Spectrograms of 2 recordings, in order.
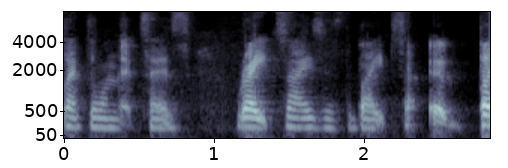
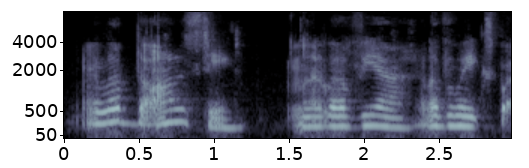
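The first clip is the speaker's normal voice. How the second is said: tearful voice breaking, crying through words; 3 dB quieter than usual. Speaker moved by the other person's honesty, crying while talking. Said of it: "I'm really crying".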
